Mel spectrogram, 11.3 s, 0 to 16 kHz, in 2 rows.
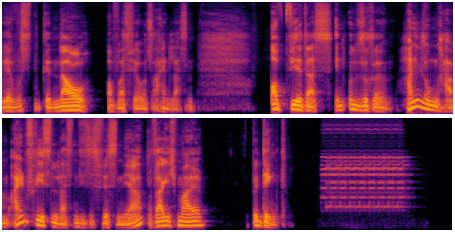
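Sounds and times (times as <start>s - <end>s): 
speech: 0.0s - 8.2s, 8.8s - 9.2s
telephone in the USA ringing with a trilling electronic bell tone: 9.6s - 11.0s.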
